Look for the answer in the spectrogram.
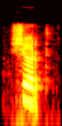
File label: "сьӧрт", Komi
